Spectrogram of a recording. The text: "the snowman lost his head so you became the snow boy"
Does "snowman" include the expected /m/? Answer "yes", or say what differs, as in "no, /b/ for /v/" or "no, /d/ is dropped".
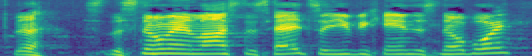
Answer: yes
